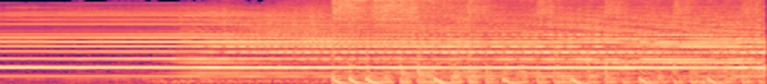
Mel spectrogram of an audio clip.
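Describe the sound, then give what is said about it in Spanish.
A sports radio jingle built on a train effect: a loud, sustained train horn opens, then the rhythmic clatter of rolling railcar wheels joins in beneath it, with no talk. “el tren de Radio Estadio, el tren de Onda Cero, el tren del deporte en vivo.”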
